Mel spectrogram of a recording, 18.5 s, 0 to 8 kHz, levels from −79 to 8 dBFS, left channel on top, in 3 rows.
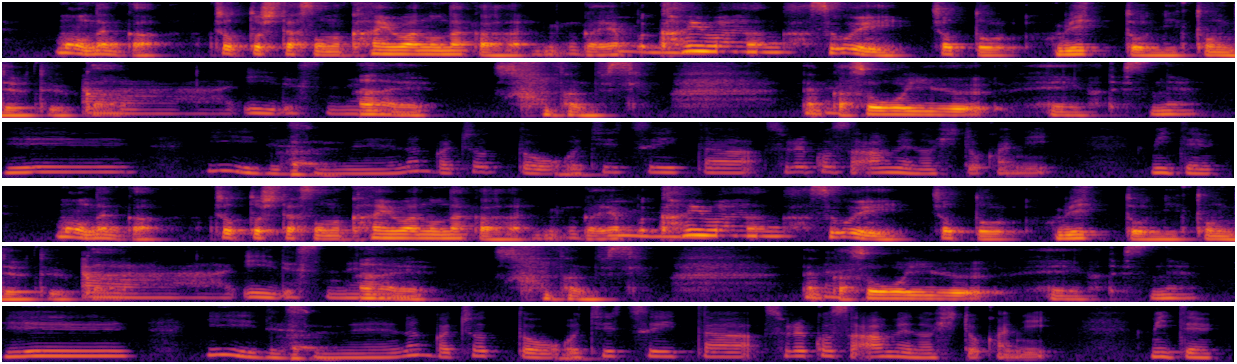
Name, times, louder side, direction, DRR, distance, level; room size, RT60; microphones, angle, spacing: voice 1, 0.3-0.8 1.1-6.8 8.0-8.3 8.6-12.1 13.8-13.9, left 2 dB, 15° left, 0.3 m, -21 dB
voice 2, 3.0-3.6 6.6-8.2 10.3-10.4 12.3-13.0 13.4-18.4, right 3 dB, 90° right, 0.7 m, -30 dB
6.3 x 2.2 x 3.3 m
head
